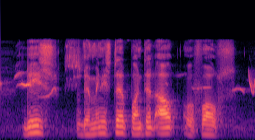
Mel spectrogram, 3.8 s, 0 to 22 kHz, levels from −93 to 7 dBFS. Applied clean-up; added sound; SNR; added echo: none; Bird; 11 dB; none.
